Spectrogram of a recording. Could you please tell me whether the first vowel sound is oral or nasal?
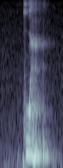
oral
